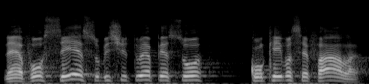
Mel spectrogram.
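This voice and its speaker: High-voiced Brazilian man teaching grammar. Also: unhurried. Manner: explains patiently, with everyday examples and rhetorical questions. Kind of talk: classroom grammar lesson for children.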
